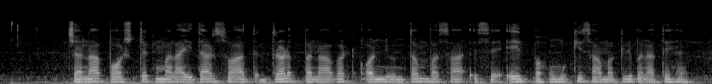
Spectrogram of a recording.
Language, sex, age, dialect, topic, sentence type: Hindi, male, 25-30, Marwari Dhudhari, agriculture, statement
